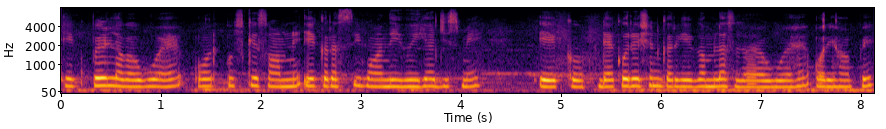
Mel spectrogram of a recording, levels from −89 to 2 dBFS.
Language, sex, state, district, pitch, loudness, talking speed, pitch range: Hindi, female, Madhya Pradesh, Katni, 240 Hz, -17 LUFS, 175 wpm, 225-255 Hz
